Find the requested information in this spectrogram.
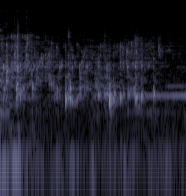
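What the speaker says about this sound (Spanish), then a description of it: "voy a estar pasando esto por un colador" Rice and clove liquid poured through a colander, giving a steady trickling, dripping water sound close up that runs throughout without talk.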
